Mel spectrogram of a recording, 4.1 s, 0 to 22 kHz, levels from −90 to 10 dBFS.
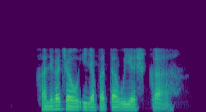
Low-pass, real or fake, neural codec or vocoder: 3.6 kHz; real; none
